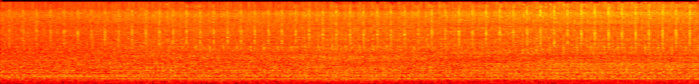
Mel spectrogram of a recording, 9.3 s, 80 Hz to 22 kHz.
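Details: 2003 Nissan Murano V6 at idle, with new CVT fluid and Castrol synthetic-blend oil: light, quick ticking of about three taps a second that just started; cause unknown.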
